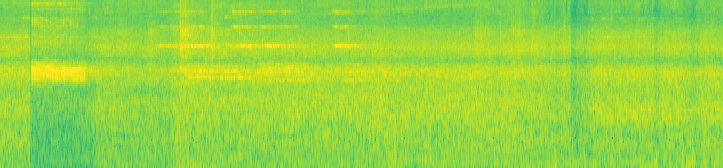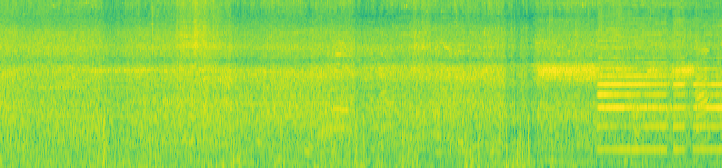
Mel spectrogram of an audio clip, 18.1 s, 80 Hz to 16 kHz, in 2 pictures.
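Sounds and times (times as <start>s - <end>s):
traffic noise from moving vehicle: 0.0s - 18.0s
wind rushing over microphone: 3.8s - 17.1s.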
